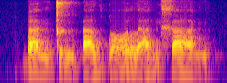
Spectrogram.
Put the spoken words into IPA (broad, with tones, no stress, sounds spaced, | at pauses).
ɓ a˨˩ ŋ t̪ ə˨˩ ŋ ʔ a˨˩˨ w ɗ ɔ˨˩˦ l a˨˩˦ n x a˨˩ ŋ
